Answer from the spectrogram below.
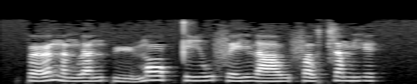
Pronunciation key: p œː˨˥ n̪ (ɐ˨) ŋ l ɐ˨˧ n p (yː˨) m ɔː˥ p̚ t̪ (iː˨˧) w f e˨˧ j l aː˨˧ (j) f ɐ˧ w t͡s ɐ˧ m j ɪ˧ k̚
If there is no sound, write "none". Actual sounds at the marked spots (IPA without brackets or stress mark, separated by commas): ɐ˨, yː˨˩, iː˨˧, w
